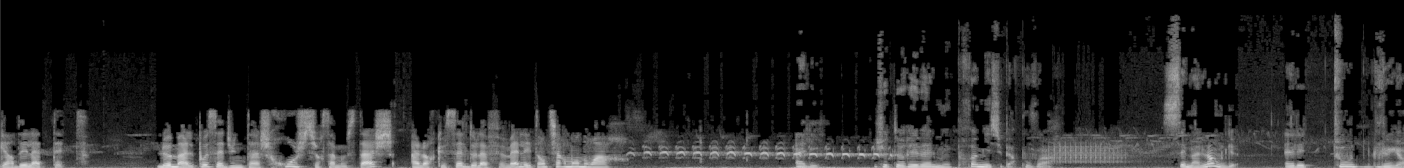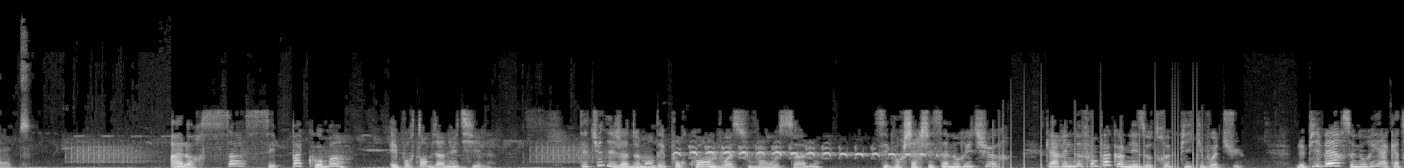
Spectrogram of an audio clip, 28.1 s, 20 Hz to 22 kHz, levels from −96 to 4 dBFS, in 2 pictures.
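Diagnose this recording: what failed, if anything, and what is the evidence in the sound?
A train of clicks runs from 23.96 to 26.07 s. About 11.5 pulses per second arrive at an uneven pace, some thirty in all, and they stand out roughly 10 dB above the sound. The cause is likely interference on the analogue wiring or a faulty connection or power supply.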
